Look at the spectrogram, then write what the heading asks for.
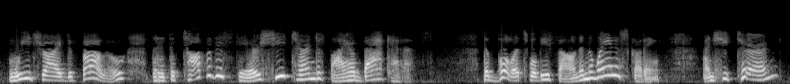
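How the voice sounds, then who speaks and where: A woman's voice: medium pitch, husky. An actress in a radio drama playing a cold, scheming, sardonic woman with a theatrical, calculating manner. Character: cold scheming housekeeper's daughter plotting murder, sardonic woman. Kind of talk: 1970s radio drama acting. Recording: muffled, lo-fi old radio broadcast.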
